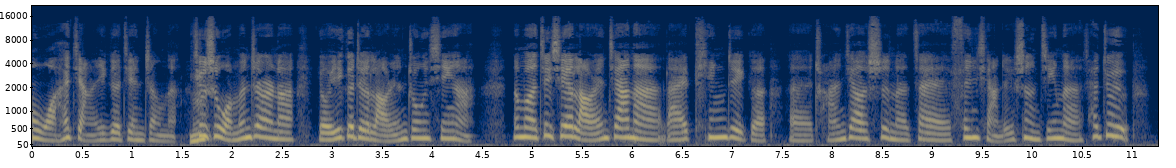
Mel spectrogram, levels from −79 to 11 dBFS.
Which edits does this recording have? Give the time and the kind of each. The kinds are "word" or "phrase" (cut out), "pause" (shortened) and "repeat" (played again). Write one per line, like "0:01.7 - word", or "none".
0:01.6 - word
